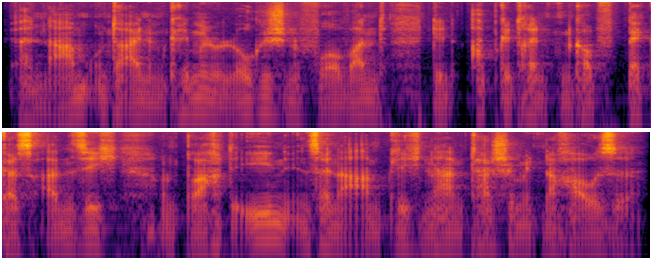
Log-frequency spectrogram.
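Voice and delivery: usual speaking voice

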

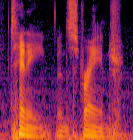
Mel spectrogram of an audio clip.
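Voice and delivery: normal talking voice

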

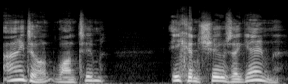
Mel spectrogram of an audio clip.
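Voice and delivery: high, loud, bitter protest; hurt, hopeless outburst; bitter hopelessness. A narrator's reading. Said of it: "with the same rather bitter hopelessness".

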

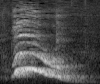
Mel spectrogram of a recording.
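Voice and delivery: loud, high "woo"; excited whoop. Acted. Celebrating a date out loud, excited whoop. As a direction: let out a soaring celebratory whoop.

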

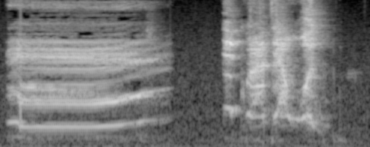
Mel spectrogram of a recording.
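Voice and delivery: long, drawn-out, very high yell; straining shout. Real, not acted. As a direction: stretch it out, willing the jump to land. Straining to make a jump.

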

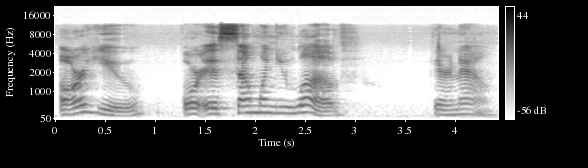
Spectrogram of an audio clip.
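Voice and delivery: ordinary talk

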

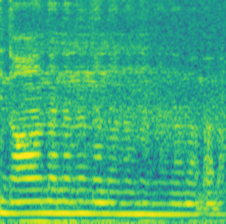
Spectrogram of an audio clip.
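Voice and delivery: low monotone rattle of denials; stunned denial. Retold or imitated. Man reacts to her virginity, low droning imitated denial. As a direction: drone it low, fading out.

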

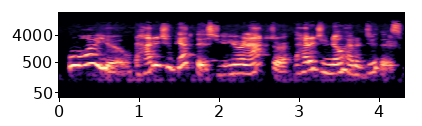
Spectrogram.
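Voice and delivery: high, loud, thrilled amazement at a surprise actor; amazed exclaim. Retold or imitated. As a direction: gush in disbelief at a newcomer's talent. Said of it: "the people there said to me".

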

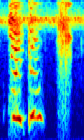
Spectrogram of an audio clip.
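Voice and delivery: sudden very high squeak; squeaky yelp. Acted. Sudden outburst while confessing.

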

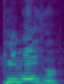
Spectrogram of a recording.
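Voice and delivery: road-rage order to pull over; retold angry demand. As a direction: yell it at the other driver. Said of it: "I was like".

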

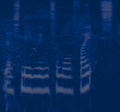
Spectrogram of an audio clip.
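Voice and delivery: put-on amateur London accent, done for fun; playful, imperfect London accent. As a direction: talk like a Londoner out of Harry Potter. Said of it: "a London accent".

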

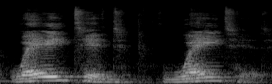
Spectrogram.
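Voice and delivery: "waited" drawn out as wait-id; "waited" in two separated syllables. Shown as a demonstration. Teacher showing esto se pronuncia, "waited" said slowly as wait-id. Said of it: "Entonces esto se pronuncia".

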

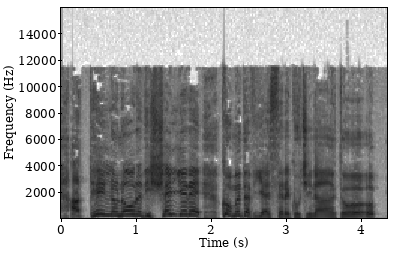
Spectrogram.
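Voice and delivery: marvel, chuckle, then make a mock-courteous offer; amused monster fisherman. Fisherman letting the puppet choose how he's cooked, gleefully amused.

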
